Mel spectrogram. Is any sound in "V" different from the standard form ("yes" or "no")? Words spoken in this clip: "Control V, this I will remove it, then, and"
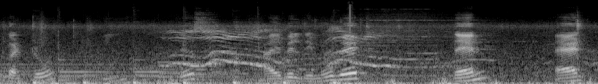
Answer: yes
